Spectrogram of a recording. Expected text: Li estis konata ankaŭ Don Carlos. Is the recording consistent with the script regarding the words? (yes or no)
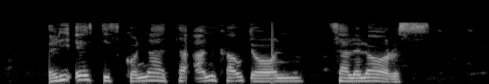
yes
